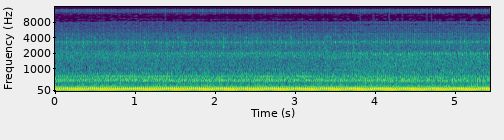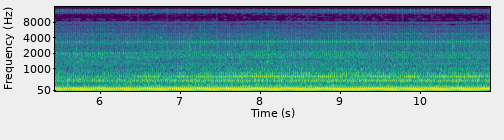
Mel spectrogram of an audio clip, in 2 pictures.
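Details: 2011 BMW E90 335xi idling after throttle body vent valve, breather line and VANOS system replacement: steady idle with a quick, even tick about four times a second over the engine; clicking persists, cause not pinned down.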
